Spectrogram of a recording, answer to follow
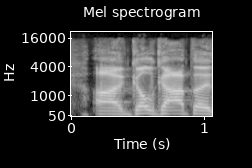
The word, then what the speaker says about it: GullGotha: But GullGotha, it's a YouTube channel spelled like a seagull, like Gull, and then goth, like the people who wear black clothing. And then an A.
